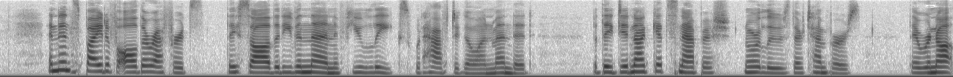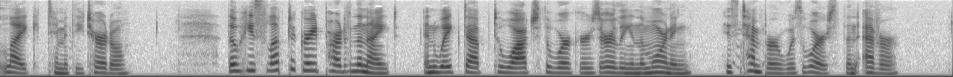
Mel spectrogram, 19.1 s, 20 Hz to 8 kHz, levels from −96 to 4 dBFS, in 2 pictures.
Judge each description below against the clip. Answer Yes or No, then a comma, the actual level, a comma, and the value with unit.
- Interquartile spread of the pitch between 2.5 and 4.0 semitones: Yes, average, 2.8 semitones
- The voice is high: Yes, high, 205 Hz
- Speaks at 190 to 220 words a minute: Yes, average, 195 wpm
